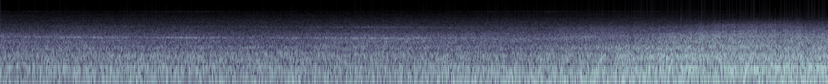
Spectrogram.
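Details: Jet engine, after a moody start attempt: the engine fires up into a steady, even jet roar that rises slightly toward the end, with no surging or popping, running normally.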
